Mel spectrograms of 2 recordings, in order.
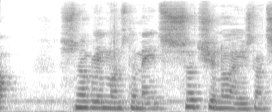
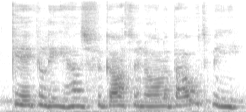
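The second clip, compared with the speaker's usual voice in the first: with a sniffle; 9 semitones higher than usual. A narrator's reading. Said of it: "he said with a sniffle".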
